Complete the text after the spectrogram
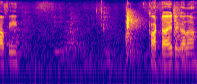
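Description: A snooker cue strikes the cue ball, which clicks into the other balls.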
